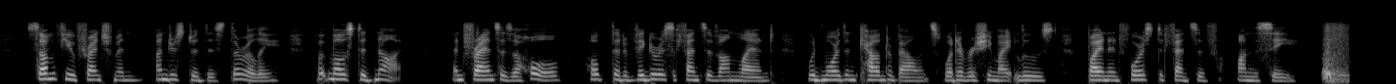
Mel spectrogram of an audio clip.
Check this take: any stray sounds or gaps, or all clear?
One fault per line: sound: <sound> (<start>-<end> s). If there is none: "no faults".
sound: whoosh (13.2-13.5 s)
